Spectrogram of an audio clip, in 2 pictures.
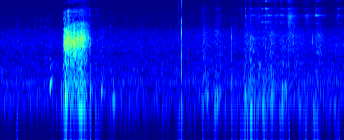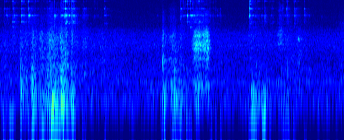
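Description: A Shetland sheepdog gives two short, sharp barks, a loud one about a second in and a weaker one about eight seconds in. In between there is scuffling and rustling as the dog moves about.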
